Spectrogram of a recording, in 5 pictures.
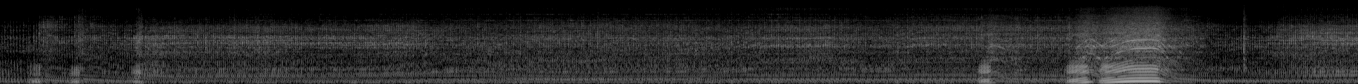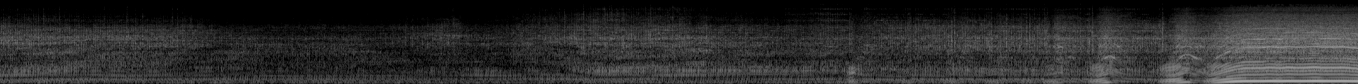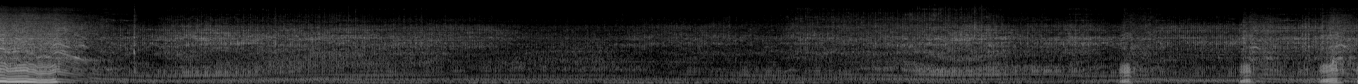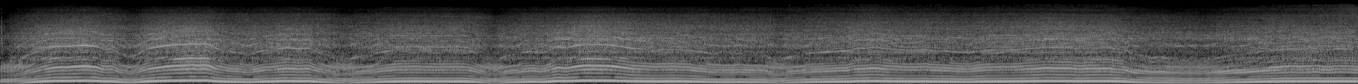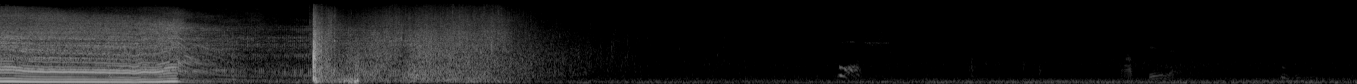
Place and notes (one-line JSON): {"title": "Durweston, Dorset, UK - Tree Felling", "date": "2012-06-26 18:35:00", "description": "Chainsaw felling a large tree into water.", "latitude": "50.88", "longitude": "-2.20", "altitude": "39", "timezone": "Europe/London"}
